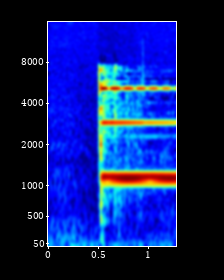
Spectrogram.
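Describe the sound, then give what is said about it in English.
A smart speaker sounds a single bell chime as a driveway motion alert: one bright struck onset, then a steady, clear ringing tone that holds at an even level to the end. “You get a bell. Driveway motion detected.”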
